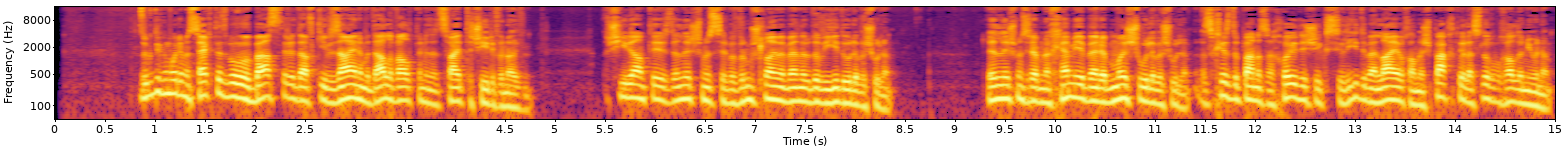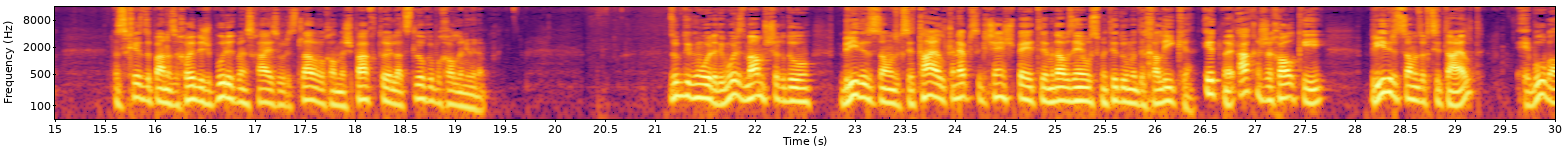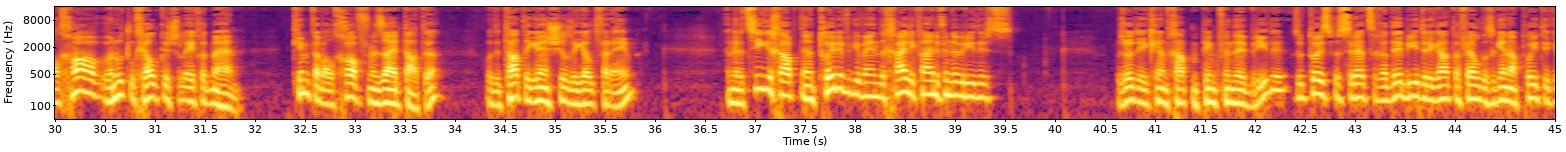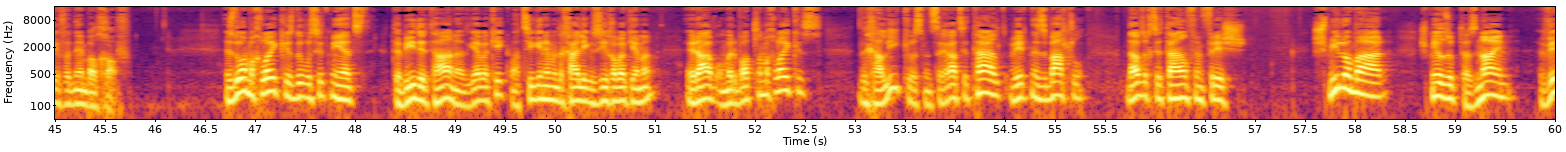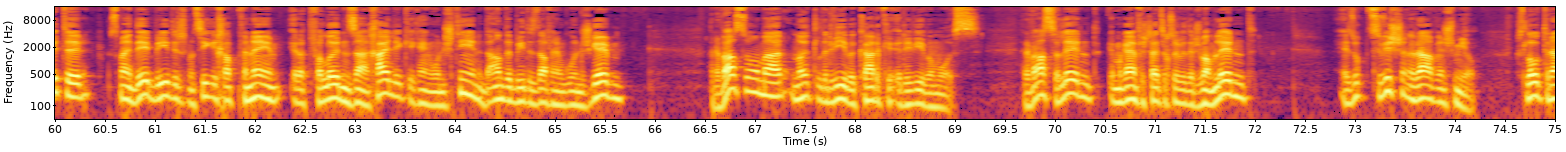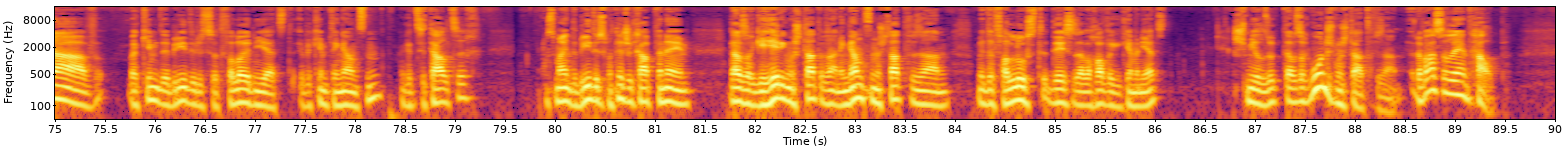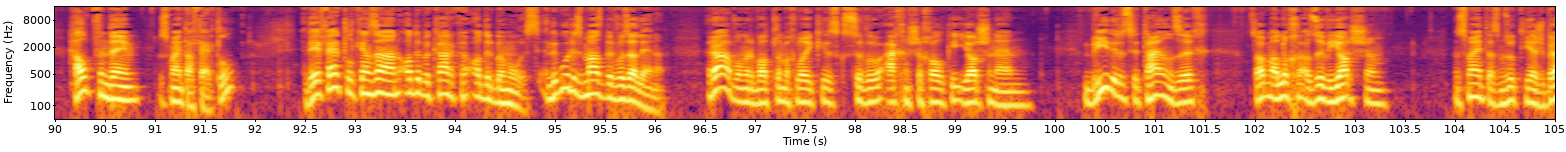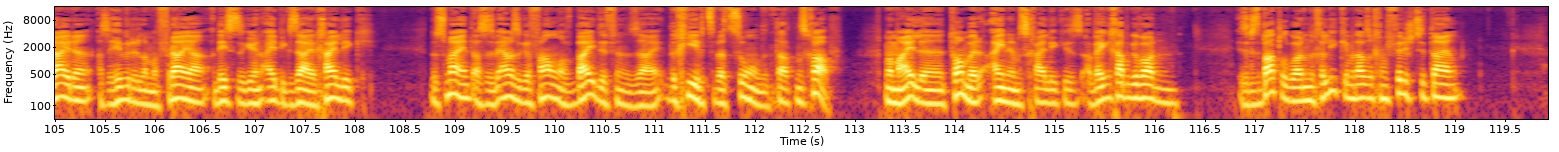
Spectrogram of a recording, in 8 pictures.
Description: The daily daf shiur has over 15,000 daily listeners.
